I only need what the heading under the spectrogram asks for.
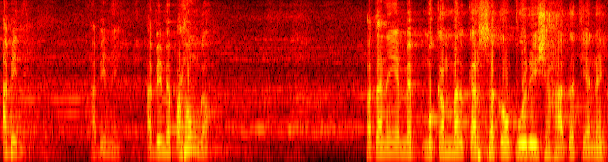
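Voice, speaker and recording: A man delivering a Muharram majlis sermon, telling the story in an emotional, tearful way that swells into loud cries. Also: high voice. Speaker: Shia majlis orator. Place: imambargah gathering hall.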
